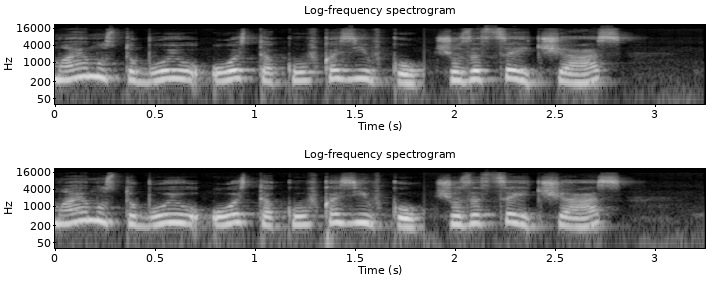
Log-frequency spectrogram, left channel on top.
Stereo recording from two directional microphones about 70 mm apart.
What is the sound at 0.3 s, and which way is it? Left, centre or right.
Speech, centre.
